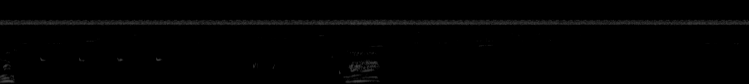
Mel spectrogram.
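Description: Steady high-pitched drone of insects, with short bird chirps scattered through it and a brief voice about three and a half seconds in.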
